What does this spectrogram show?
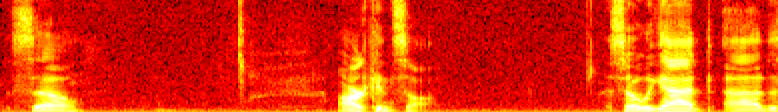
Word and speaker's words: Arkansas: the motto is uh it's not pronounced Kansas it's not our Kansas and uh the capital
